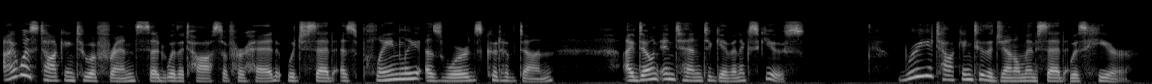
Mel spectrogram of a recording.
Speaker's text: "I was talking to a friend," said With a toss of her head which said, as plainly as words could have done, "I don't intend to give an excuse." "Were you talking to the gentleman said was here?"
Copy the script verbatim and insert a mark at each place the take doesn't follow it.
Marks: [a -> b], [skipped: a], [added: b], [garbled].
"I was talking to a friend," said With a toss of her head which said, as plainly as words could have done, "I don't intend to give an excuse." "Were you talking to the gentleman said was here?"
